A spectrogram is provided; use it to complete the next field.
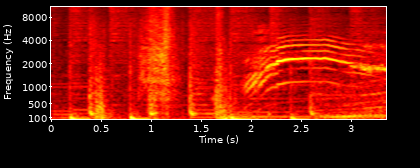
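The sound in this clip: A ginger cat baring its fangs, with a few noisy, breathy bursts and a thump, then a loud, drawn-out, wavering high yowl.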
